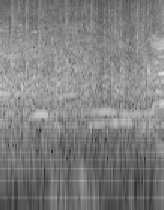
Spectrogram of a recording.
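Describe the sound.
An audience applauds a joke about the Double Deuce bar in a steady, dense wash of clapping that holds its loudness for a couple of seconds, with a few voices and cheers mixed into the noise.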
